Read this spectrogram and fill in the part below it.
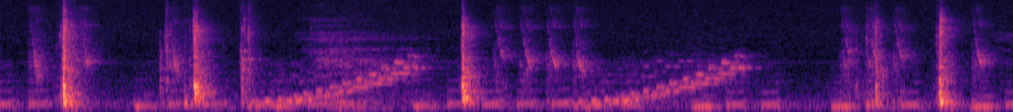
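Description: Rising electronic tones sweep up from an arcade game.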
